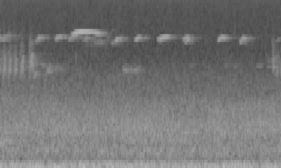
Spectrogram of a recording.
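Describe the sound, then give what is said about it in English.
Faint, very high-pitched thin peeps from small birds, probably goldcrests, high up in the trees, repeating irregularly over a steady hiss of outdoor background noise with no talking. “just trying to catch up with some little wrens and little peeping birds high up in the trees, which feel a bit gold crusty.”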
